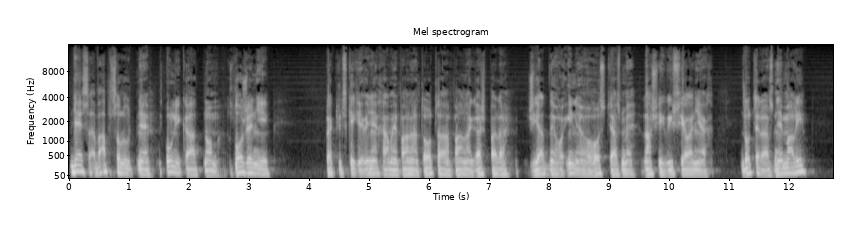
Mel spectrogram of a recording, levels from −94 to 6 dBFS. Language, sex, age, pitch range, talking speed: Slovak, male, 60-79, 80-95 Hz, 105 wpm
